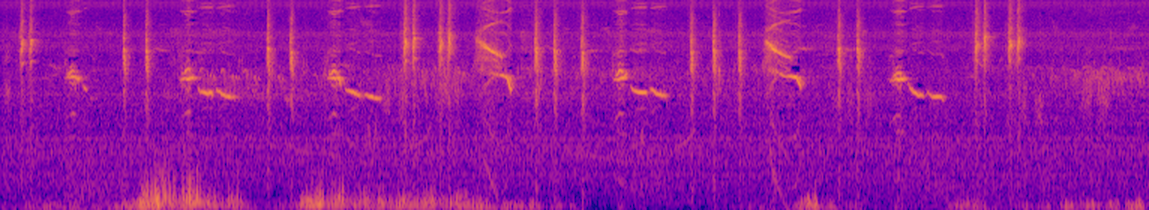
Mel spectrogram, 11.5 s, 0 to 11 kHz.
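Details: Marsh warbler song recorded 30 May 2010, a busy stream of rapid dry clicks mixed with short rising and falling whistles and chattering notes, with soft low rumbles in the background.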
